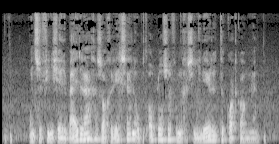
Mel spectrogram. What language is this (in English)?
Dutch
